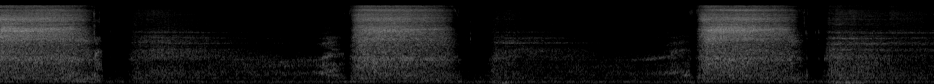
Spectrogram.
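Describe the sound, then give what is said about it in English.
Slow, deep human breaths, long airy hissing inhales alternating with softer exhales in a steady, unhurried rhythm, fairly loud and heard alone without any speech. “Take a few deep breaths.”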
